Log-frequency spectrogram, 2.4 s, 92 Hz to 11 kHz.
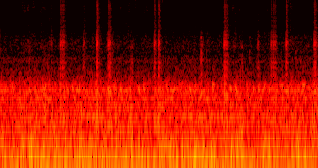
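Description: Cessna 172's piston engine running at low power on the ground: a steady, muffled low drone, with faint scattered ticks above it.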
